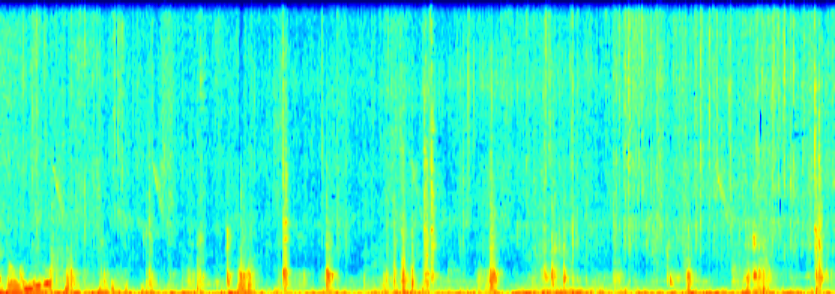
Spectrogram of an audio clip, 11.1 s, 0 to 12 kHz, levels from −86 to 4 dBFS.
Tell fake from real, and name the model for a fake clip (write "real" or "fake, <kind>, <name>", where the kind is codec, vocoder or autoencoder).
real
